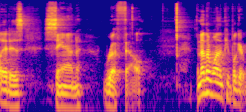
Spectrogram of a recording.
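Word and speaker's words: San Rafael: so you know how would you think to pronounce that a lot of people think San Raphael which makes a certain amount of sense that's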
